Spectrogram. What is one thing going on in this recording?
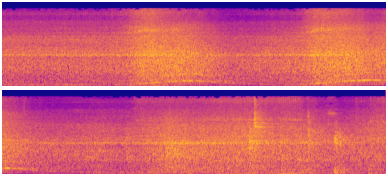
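An engine idles with a low rumble.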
